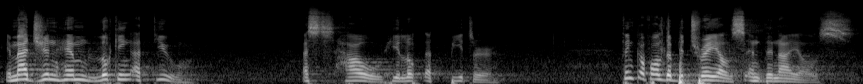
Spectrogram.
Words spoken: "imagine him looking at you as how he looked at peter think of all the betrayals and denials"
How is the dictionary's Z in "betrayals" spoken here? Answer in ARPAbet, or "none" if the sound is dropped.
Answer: S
